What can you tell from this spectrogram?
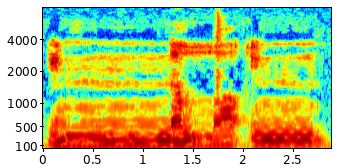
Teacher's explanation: إتمام الغنة لازم نتمها حركتين مرتاحة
